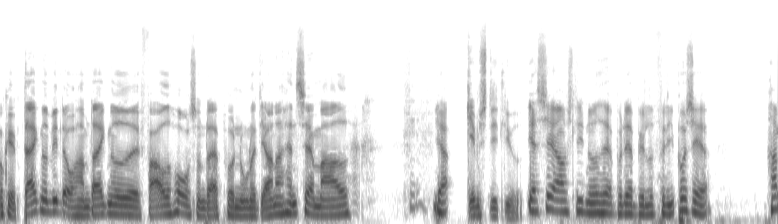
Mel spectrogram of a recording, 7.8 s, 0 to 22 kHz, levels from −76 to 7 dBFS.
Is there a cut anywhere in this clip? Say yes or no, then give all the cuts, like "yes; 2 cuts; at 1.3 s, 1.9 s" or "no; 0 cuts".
no; 0 cuts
